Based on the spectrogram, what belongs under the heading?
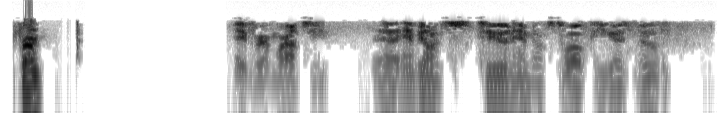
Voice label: Incident Tac 2, Scanner audio recording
